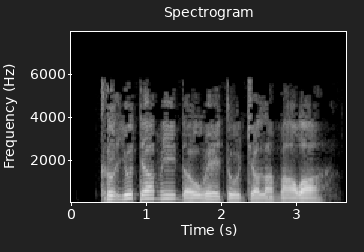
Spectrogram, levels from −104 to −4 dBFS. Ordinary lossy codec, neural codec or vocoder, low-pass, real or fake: MP3, 24 kbps; codec, 16 kHz, 4.8 kbps, FACodec; 7.2 kHz; fake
